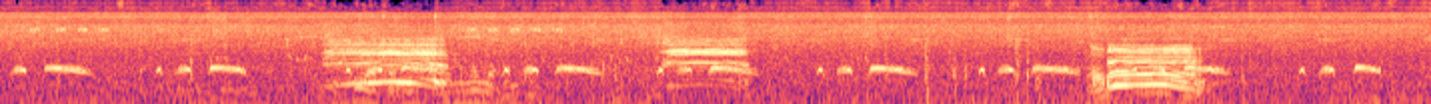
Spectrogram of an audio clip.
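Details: Tame cattle grazing in a cool green countryside pasture give three rich, fairly high moos, each about a second long and several seconds apart, between steady short whistled bird notes.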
